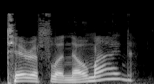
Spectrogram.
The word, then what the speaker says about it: teriflunomide: You have to help me with the pronunciation, but teriflunomide? – That sounds good. We'll leave it at that.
